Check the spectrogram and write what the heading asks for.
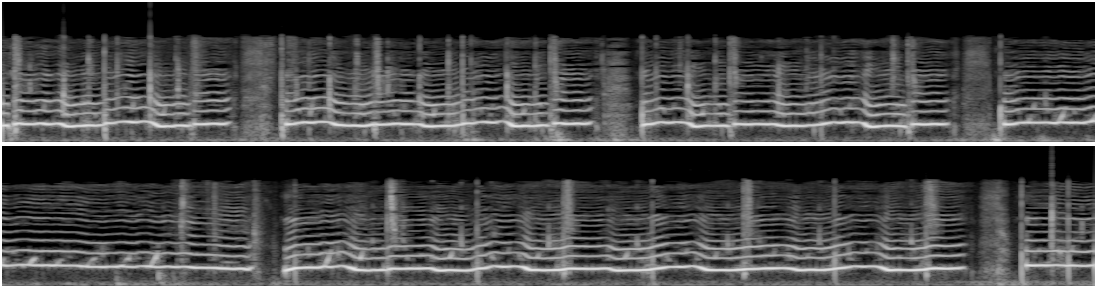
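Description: A person humming a tune: one voice holding and wavering around much the same pitch in long phrases, with short breaks between them.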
